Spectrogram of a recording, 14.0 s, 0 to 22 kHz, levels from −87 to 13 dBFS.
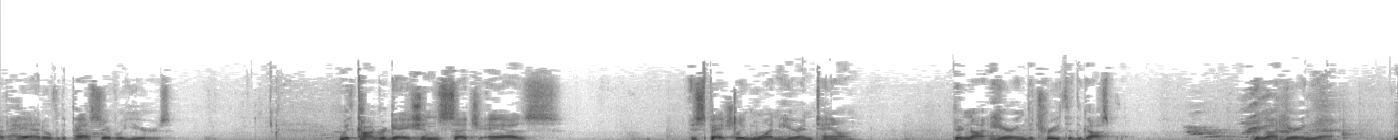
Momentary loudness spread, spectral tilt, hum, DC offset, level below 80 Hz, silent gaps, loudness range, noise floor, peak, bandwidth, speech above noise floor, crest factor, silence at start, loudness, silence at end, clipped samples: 18 LU; -4.5 dB/octave; none; under 0.1%; -62 dBFS; none; 3 LU; -53 dBFS; 0 dBFS; 12.5 kHz; 34 dB; 20 dB; 0 s; -20 LUFS; 0 s; under 0.1%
